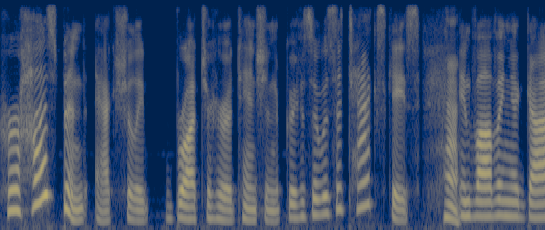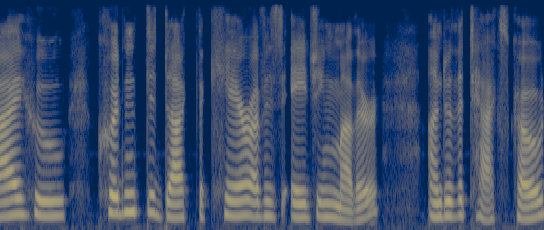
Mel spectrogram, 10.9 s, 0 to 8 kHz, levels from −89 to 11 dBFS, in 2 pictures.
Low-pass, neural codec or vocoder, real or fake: 7.2 kHz; codec, 16 kHz, 8 kbps, FunCodec, trained on Chinese and English, 25 frames a second; fake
